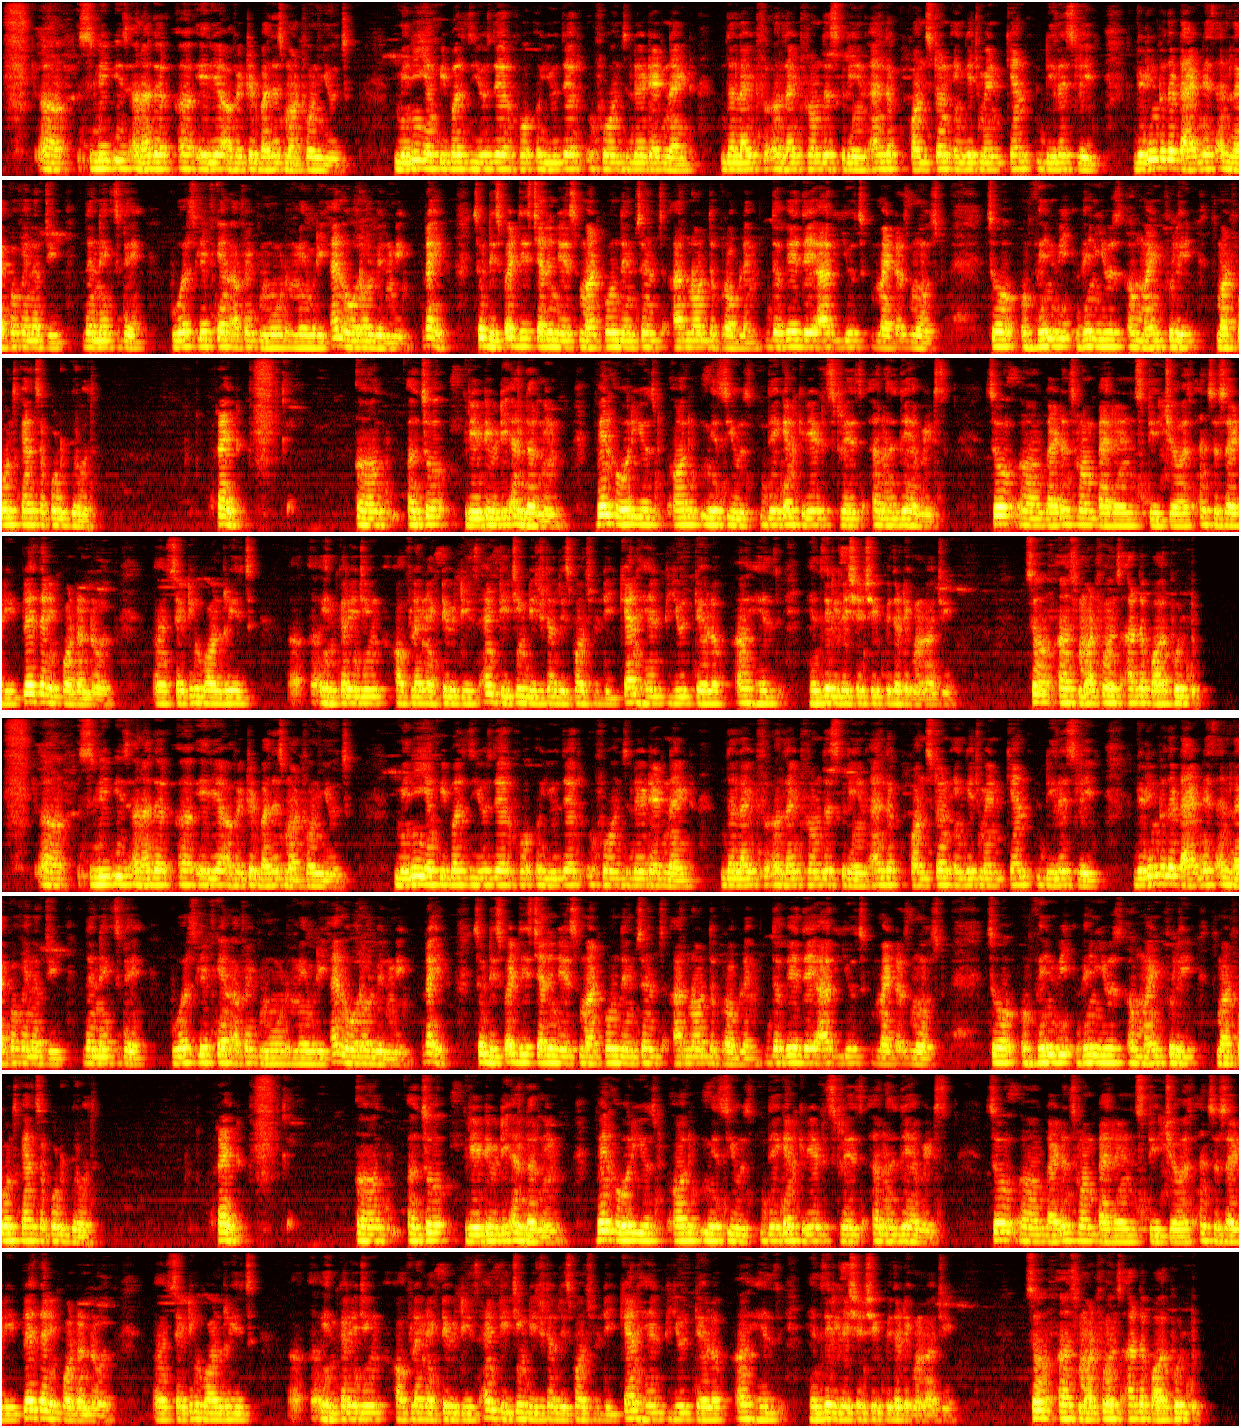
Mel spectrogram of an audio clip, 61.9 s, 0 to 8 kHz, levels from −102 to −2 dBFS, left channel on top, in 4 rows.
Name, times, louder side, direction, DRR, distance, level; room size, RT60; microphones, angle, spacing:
voice 1, 0.1-4.2 4.9-8.7 9.0-13.7 14.1-16.2 16.5-17.2 17.6-21.0 21.4-27.1 27.8-30.3 30.6-32.0 33.6-34.3 35.3-37.9 38.4-42.6 43.3-47.7 48.3-49.4 50.0-56.1 56.5-58.2 59.2-61.3, left 1 dB, 25° left, 3.2 m, -21 dB
6.5 x 4.2 x 4.1 m
head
